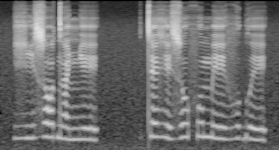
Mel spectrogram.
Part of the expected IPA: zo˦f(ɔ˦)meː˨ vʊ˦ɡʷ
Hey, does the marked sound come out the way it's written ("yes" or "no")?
no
